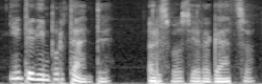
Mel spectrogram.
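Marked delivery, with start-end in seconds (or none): none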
